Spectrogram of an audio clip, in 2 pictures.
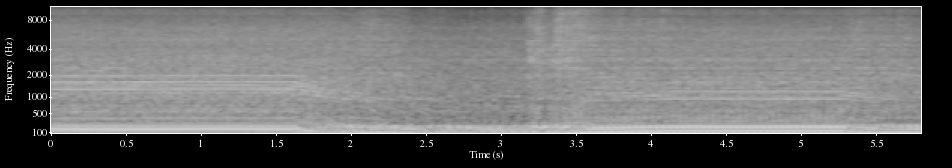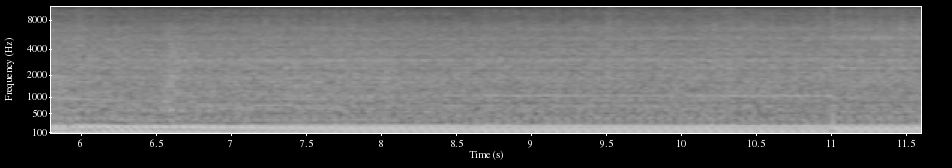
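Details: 2003 Wright Stander, 23 hp Kawasaki V-twin, after the wrongly hooked-up parts were corrected and adjusted: strong, even low thrum that steps up and settles smoothly with throttle, no misses or knocks. It runs properly.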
